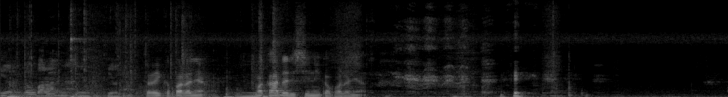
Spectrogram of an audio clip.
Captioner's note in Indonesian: tertawa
